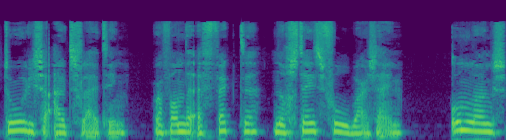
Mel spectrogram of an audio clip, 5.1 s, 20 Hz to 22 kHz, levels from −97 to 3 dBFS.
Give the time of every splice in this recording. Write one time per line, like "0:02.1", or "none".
none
